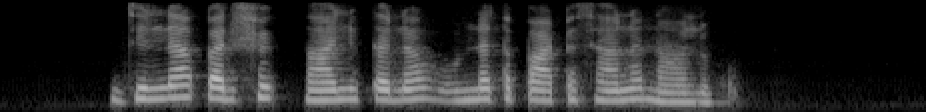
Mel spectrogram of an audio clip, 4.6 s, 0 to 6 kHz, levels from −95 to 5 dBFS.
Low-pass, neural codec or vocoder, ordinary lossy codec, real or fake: 5.4 kHz; autoencoder, 22.05 kHz, a latent of 192 numbers a frame, VITS, trained on one speaker; none; fake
